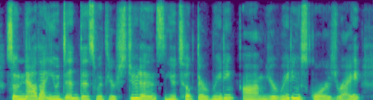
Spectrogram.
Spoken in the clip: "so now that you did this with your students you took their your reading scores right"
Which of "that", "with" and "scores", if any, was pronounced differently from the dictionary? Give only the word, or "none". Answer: none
